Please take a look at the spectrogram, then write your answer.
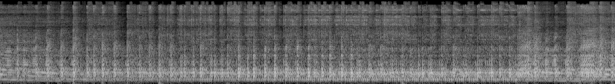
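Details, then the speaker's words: Partner P42 two-stroke chainsaw with a newly built exhaust pipe, at fast idle and revving: a fast, crackly, hard-edged buzz. Owner suspects the carb is slightly lean or the old saw has an air leak, and adjusts the low jet. "I suspect that this carb is a little on the lean side, but an old saw like this thing might have an air leak."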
